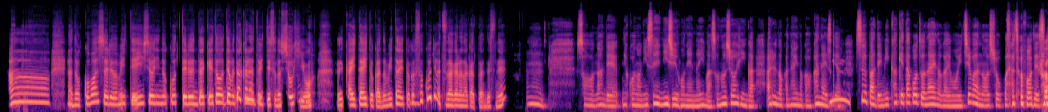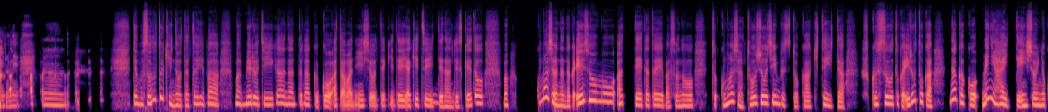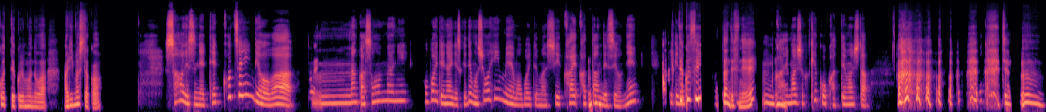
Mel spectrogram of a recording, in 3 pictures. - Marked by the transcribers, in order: laugh; laugh
- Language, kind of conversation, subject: Japanese, podcast, 昔のCMで記憶に残っているものは何ですか?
